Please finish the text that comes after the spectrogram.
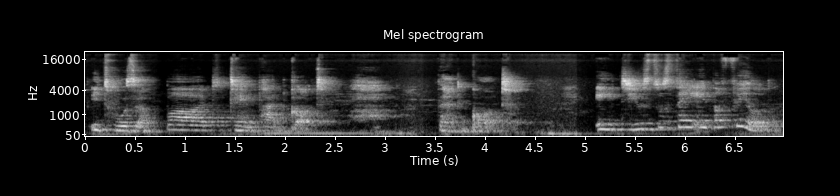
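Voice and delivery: ordinary talk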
